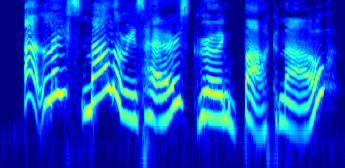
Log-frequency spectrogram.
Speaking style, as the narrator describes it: Eleanor chirped

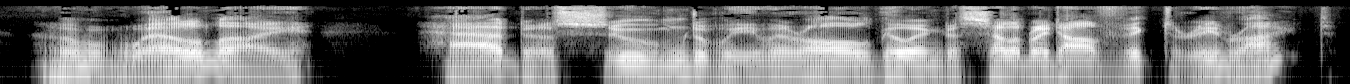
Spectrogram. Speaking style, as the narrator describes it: He chuckled

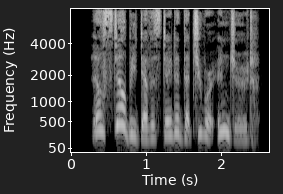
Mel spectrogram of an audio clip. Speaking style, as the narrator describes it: Isi murmured

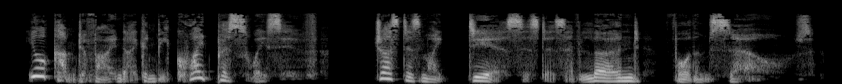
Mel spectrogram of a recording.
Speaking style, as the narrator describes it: Karth murmured

